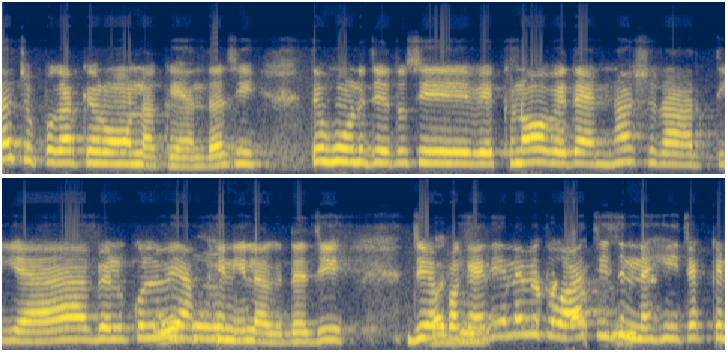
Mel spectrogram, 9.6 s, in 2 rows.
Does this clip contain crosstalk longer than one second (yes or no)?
yes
